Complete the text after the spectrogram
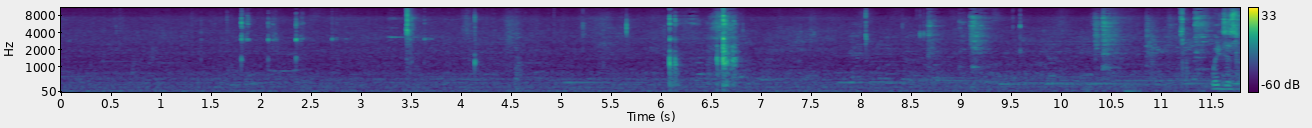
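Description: A man chews and smacks his lips while eating.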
